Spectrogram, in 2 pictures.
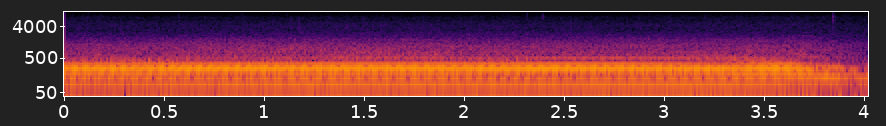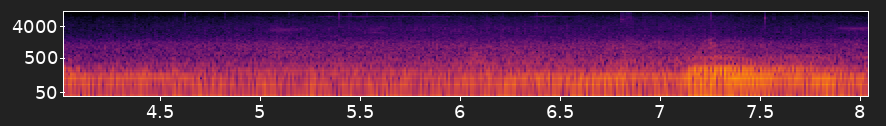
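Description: SUV engine held at steady high revs as it climbs a slippery clay slope, then backed off sharply about four seconds in to a low, rough running sound; a brief low swell of revs comes near the end.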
